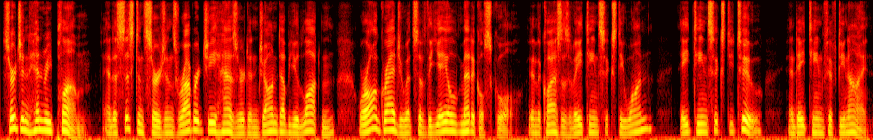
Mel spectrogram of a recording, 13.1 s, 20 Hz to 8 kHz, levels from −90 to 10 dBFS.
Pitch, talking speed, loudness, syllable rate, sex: 125 Hz, 160 wpm, -20 LUFS, 4.8 syllables/s, male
